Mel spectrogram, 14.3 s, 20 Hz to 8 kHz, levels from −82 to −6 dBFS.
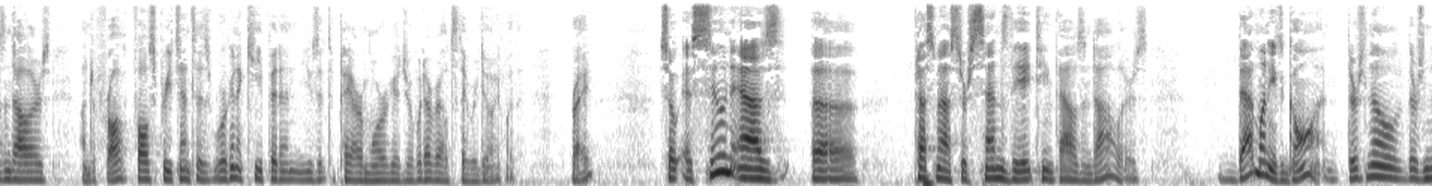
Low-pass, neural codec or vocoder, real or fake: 7.2 kHz; none; real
